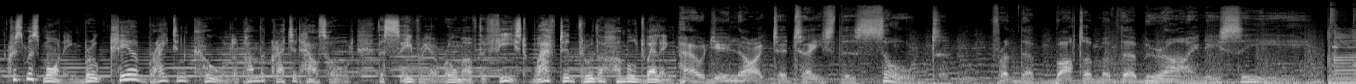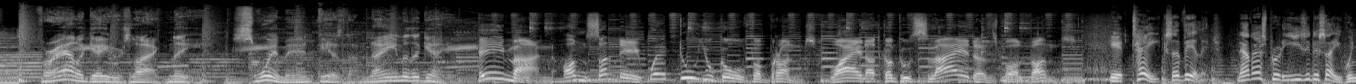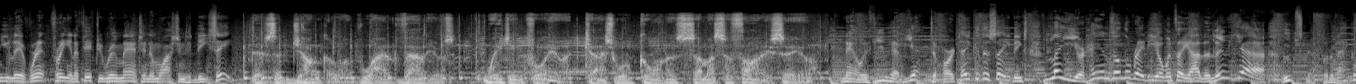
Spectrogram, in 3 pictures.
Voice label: Character Voices

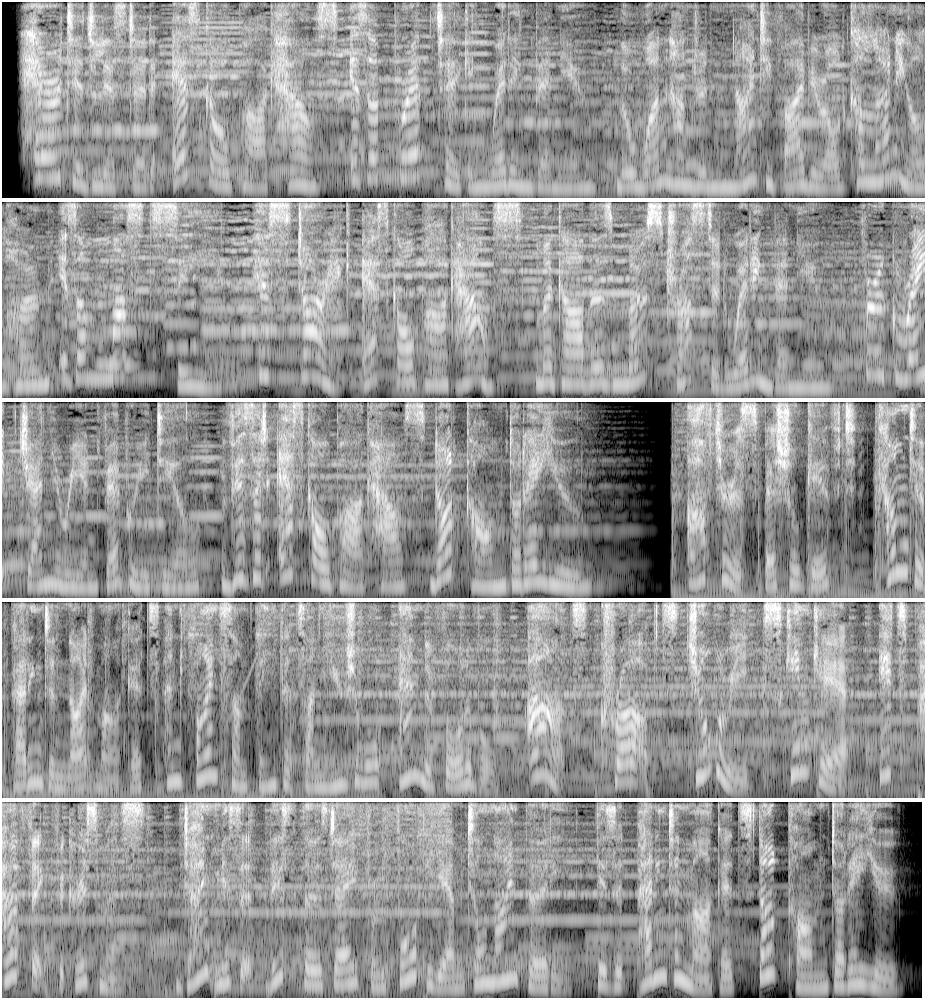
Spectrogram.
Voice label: Radio ads

